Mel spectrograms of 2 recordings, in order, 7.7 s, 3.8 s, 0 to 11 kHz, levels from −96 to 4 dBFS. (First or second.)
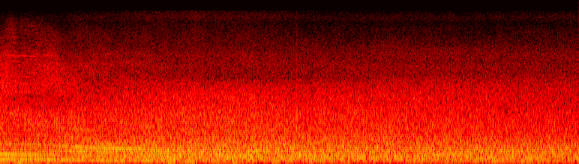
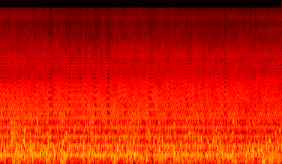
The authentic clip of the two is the first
